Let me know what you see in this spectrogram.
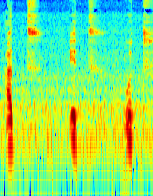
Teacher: تا کی آواز جب آپ کی نکلے گی تو تا میں تھوڑی سی آپ کی ایئر، ہلکی سی ایئر باہر آئے گی، اس کو ہمس کہتے ہیں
